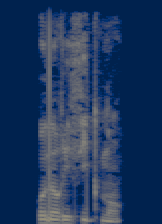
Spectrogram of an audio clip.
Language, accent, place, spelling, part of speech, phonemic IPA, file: French, France, Lyon, honorifiquement, adverb, /ɔ.nɔ.ʁi.fik.mɑ̃/, LL-Q150 (fra)-honorifiquement.wav
- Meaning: honorifically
